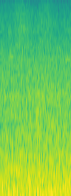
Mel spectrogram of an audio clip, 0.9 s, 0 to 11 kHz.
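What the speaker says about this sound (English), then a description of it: "This train is running the 6th Avenue local." An R179 five-car subway train running on the A line as a 6th Avenue local, heard from inside as a loud, close, steady roar of wheels and motors with a dense rumbling undertone and no talking.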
